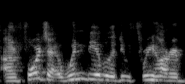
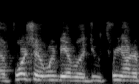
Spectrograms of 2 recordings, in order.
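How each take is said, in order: First: The tone sounds soft and sympathetic. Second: The tone sounds blunt and argumentative. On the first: The speaker understands the other person's feelings. The speaker calls it right. "letting them know that we're sympathetic to them" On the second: The speaker is still arguing and losing rapport. The speaker calls it wrong. "a bad response would be to say"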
